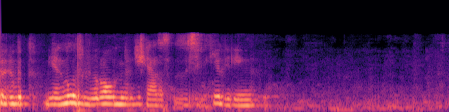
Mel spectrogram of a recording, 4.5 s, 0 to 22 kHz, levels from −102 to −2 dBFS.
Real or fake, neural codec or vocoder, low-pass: fake; codec, 24 kHz, 1.5 kbps, HILCodec; 7.2 kHz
